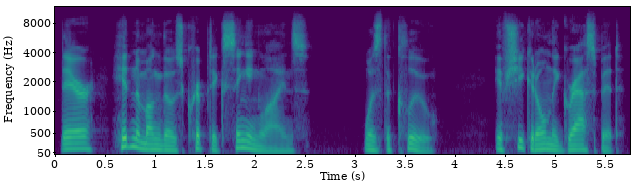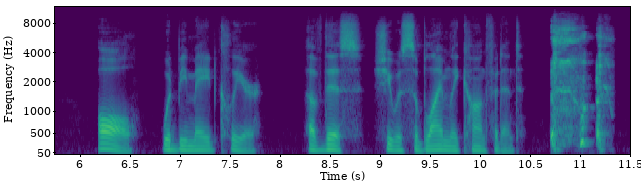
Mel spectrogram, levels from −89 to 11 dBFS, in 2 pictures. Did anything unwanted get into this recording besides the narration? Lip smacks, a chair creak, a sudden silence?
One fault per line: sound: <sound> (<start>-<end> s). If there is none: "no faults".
sound: cough (10.7-11.4 s)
